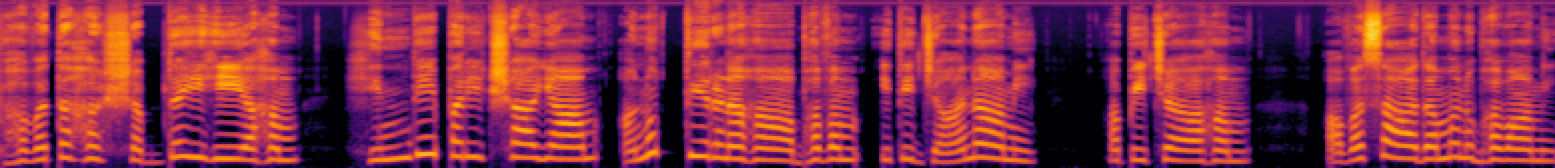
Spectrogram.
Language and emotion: Sanskrit, sad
